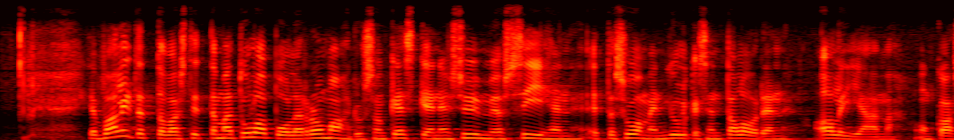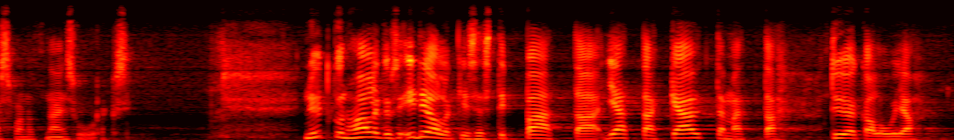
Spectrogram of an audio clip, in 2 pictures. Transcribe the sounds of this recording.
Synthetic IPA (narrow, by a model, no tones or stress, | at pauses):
jɑʋɑlit̪e̞t̪ːɑʋɑst̪it̪ːæmæt̪ulopuolerro̞mɑhdusoŋke̞ske̞ine̞nsyːmyøssiːɦenḛt̪ːæsuomenjulkise̞nt̪ɑlo̞wde̞nɑlijæːmæoŋkɑsʋɑnut̪næinsṵːrḛksi̥ | nyt̪kunɦɑlːit̪uside̞oloɡise̞st̪ippæːt̪ːæːjæt̪ːæːkkæyt̪ːæmæt̪ːæt̪yøkɑlujɑ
